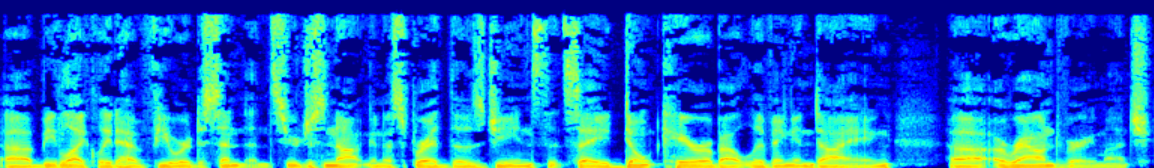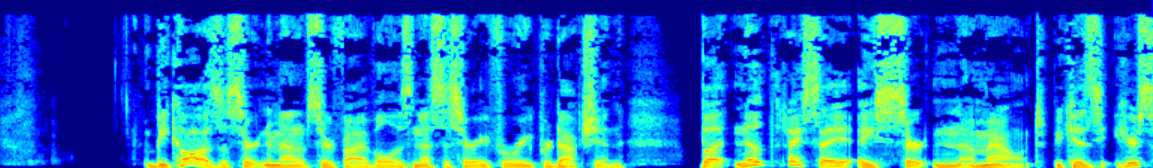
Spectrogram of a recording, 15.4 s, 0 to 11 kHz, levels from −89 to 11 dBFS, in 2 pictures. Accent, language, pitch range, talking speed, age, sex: American, English, 95-120 Hz, 185 wpm, 30-49, male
